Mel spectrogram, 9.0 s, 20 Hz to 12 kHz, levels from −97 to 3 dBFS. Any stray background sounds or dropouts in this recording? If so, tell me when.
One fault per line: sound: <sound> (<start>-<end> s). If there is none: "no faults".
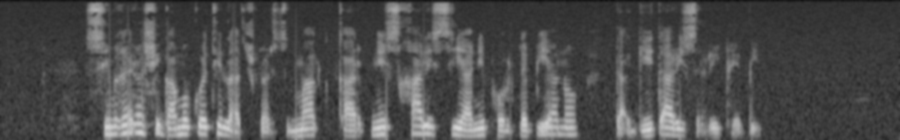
no faults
